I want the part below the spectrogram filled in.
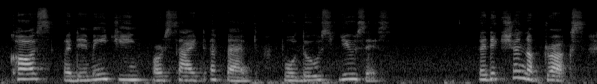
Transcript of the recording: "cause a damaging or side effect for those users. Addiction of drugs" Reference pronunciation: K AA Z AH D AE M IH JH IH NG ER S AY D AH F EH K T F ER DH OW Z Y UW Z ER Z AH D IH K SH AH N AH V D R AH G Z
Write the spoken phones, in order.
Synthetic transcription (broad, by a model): K AA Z AH D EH M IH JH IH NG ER S AY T AH F EH K T F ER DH OW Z Y UW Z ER S AH D IH K SH AH N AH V D R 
